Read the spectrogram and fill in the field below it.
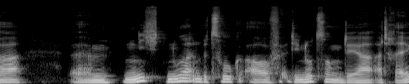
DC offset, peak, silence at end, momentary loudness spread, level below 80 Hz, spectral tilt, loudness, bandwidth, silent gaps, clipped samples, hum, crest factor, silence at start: under 0.1%; -4 dBFS; 0 s; 5 LU; -50 dBFS; -7 dB/octave; -20 LUFS; 16 kHz; none; under 0.1%; none; 16 dB; 0 s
